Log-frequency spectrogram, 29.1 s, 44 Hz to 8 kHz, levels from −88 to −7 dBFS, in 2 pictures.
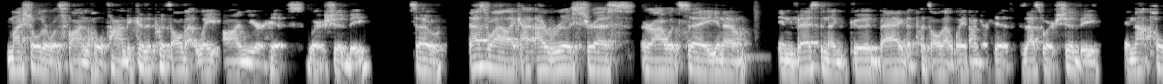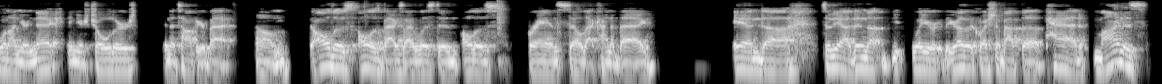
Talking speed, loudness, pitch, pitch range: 205 wpm, -17 LUFS, 110 Hz, 100-130 Hz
